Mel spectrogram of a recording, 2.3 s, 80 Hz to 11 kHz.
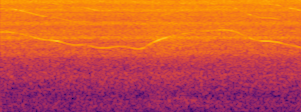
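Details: Full zirconia crown preparation, tooth number three (upper molar), rounded shoulder: thin, piercing, slightly wavering whine of a high-speed dental drill placing an occlusal guide cut on the oblique/triangular ridge with a 1 mm diameter bur.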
